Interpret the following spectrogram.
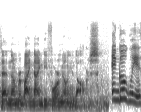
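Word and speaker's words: Ingoglia: Ngoglia is how you pronounce it. Angola? Ngoglia.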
